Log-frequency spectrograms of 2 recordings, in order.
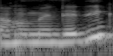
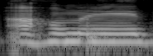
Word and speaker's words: আহমদ: সৈয়দ আহমেদ বা আহমদ খান, এটা কোথাও কোথাও ময়ে একার দও লেখা থাকে, কোথাও কোথাও ম দও লেখা থাকে, তো আহমেদ বা আহমদ দু রকমই উচ্চারণ হয়। হোমওয়ার্ক তোমরা কি করবে, এই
